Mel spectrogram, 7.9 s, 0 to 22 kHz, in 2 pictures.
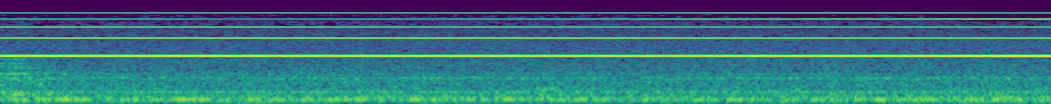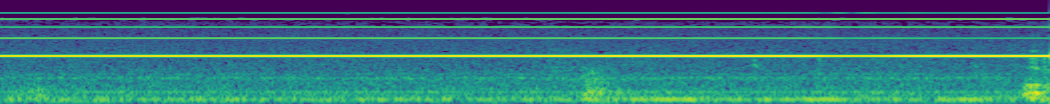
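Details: MPJA 35716 MP battery low-voltage alarm module, set point set to 11.6 V. A steady, piercing high-pitched buzzer holds because the voltage is below the set point.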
